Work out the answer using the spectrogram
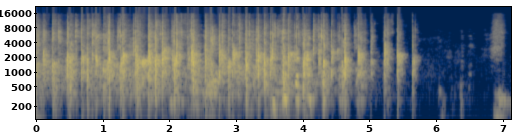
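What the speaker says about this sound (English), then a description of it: "I think we should just give him a round of applause." A small round of applause at a sparsely attended township board of supervisors meeting: a few seconds of steady nearby clapping that thins into scattered last claps and then stops, with voices mixed in.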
